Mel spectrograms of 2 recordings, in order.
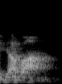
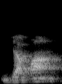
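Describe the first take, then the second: First: Japan said as Javan, v-like b for the P. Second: Said in the usual way. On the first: Shown as a demonstration. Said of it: "you say Javan". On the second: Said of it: "You don't say".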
